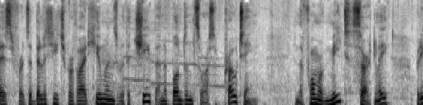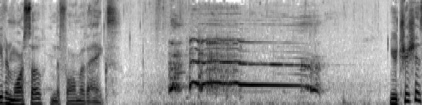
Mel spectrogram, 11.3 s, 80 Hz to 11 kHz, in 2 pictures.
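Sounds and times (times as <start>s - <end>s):
speech: 0.0s - 7.3s, 10.8s - 11.2s
rooster crowing: 1.4s - 3.2s, 7.9s - 10.1s.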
